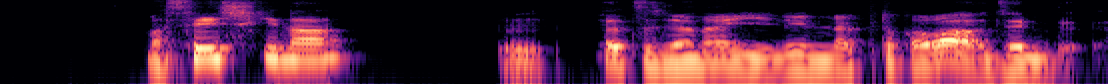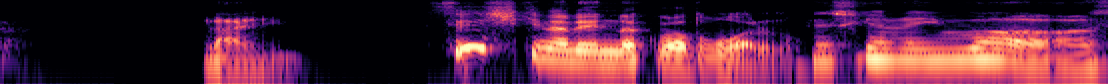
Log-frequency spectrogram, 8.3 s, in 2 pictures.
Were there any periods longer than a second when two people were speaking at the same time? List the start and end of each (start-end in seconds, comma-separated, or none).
none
